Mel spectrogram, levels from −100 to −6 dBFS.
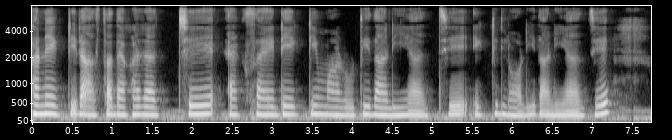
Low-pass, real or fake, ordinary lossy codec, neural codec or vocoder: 7.2 kHz; real; none; none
